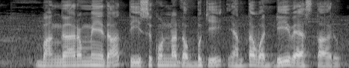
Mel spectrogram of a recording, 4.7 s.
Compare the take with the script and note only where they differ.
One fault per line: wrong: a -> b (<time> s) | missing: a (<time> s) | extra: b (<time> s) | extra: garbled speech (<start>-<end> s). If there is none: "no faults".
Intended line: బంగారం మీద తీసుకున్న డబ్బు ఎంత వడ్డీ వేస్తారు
extra: కి (2.8 s)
